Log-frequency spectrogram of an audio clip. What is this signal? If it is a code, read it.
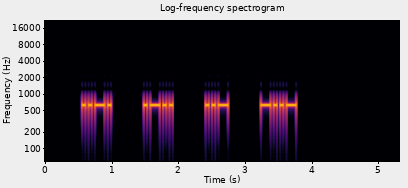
Morse code, heard as a keyed tone, about 25 wpm, spaced as for 13 wpm, 630 Hz. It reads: FLUX
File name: pangram-fs-13-cs-25-jelly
